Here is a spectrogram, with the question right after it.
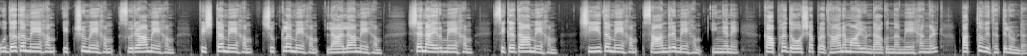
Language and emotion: Malayalam, neutral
